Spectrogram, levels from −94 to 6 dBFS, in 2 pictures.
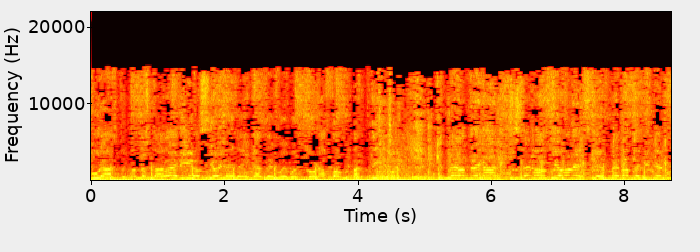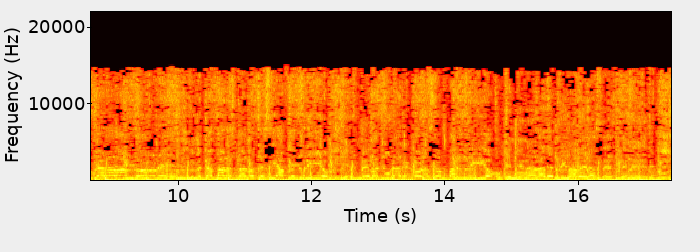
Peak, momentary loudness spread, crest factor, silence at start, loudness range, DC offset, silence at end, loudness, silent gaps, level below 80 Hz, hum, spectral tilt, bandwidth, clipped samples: -2 dBFS; 1 LU; 12 dB; 0 s; 1 LU; under 0.1%; 0 s; -14 LUFS; none; -20 dBFS; none; -4.5 dB/octave; 15 kHz; under 0.1%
